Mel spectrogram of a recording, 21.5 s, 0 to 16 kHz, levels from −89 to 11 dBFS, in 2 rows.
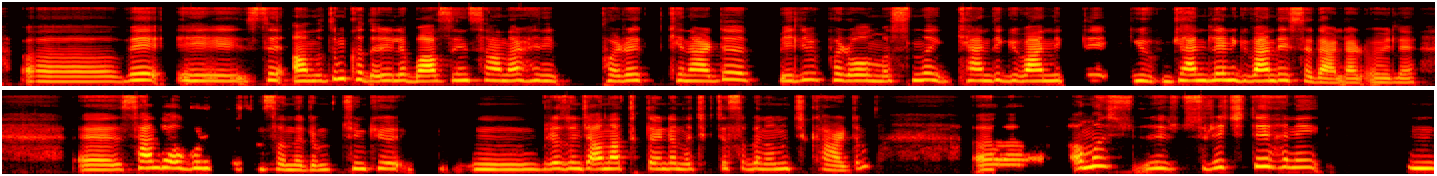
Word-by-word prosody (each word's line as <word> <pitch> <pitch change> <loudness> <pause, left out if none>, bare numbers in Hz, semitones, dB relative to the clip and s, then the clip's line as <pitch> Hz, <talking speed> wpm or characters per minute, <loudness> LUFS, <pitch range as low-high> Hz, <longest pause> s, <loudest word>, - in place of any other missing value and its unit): Aaa, 215 0 -2
ve, 275 0 +4
eee, 245 -1 -1
se 275 -1 -1
anladığım 240 +8 +3
kadarıyla 255 -5 -1
bazı 230 +2 +5
insanlar, 260 -1 +1
hani, 245 -2 -3 0.3
para 250 +2 0 0.2
kenarda 260 +3 +1 0.2
belli 245 0 -3
bir 280 - -19
para 270 -3 -1
olmasını 245 +1 0
kendi 250 +1 -1
güvenlikli 245 - +1 0.2
yuv 230 -3 -2
kendilerini 260 +2 +4
güvende 245 +2 +5
hissederler 190 -9 0
öyle. 180 0 -5 0.7
Eee, 210 +1 +2
sen 280 +7 +5
de - - +4
o 275 -3 +3
gruptasın 255 -4 -3
sanırım 205 -2 -1
çünkü, 250 -1 -2 0.5
ımm, 220 0 0
biraz 250 +1 0
önce 250 -2 +2
anlattıklarından 245 0 +1
açıkçası 245 +2 -3
ben 250 - -3
onu 235 +2 -1
çıkardım. 225 - -4 0.7
Aaa, 220 - 0 0.6
ama 340 +7 +4
ş 355 - -4
eee, 265 -1 -1
süreçte, 300 +6 +2
hani, 310 0 -2 0.7
ımm, 265 -1 +4
245 Hz, 125 wpm, -24 LUFS, 225-265 Hz, 0.7 s, bazı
